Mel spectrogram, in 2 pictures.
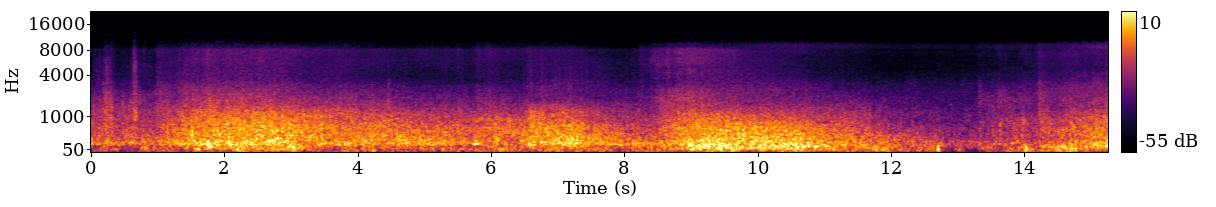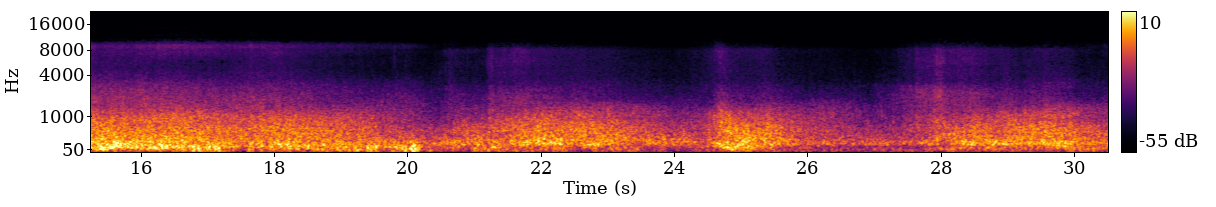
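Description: Waves breaking on a pebble beach and washing back over the stones, swelling and fading every several seconds, with wind buffeting the microphone.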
